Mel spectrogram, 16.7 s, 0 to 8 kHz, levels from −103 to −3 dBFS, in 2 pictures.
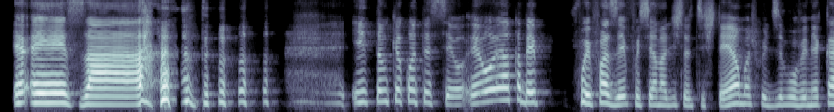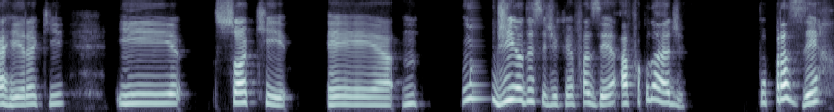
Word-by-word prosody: É 260 0 +8
é - - +9
exato, 220 - +6 1.9
então 285 +2 -6
o - - -12
que - - -13
aconteceu? 270 -8 -8
Eu 255 +4 -3
eu 325 +2 +2
acabei 280 -5 -2 0.3
fui 245 -4 0
fazer, 230 -4 -1
fui 215 -1 -10
ser 210 +2 -8
analista 200 -1 -9
de 185 - -19
sistemas, 225 +6 -3
fui 215 -3 -11
desenvolver 200 +1 -9
minha 205 +1 -9
carreira 215 -1 -2
aqui 230 +2 -11 0.5
e, 245 +1 -3 0.3
só 270 +1 +2
que, 235 -8 -6 0.4
eh, 210 -1 -3
um 235 +2 -7 0.5
um 370 +2 -6
dia 320 +8 +3
eu 330 - +2
decidi 245 -8 -6
que 220 - -11
eu - - -5
ia - - -13
fazer 230 0 -3
a 245 0 +3
faculdade, 265 - -2 0.7
por 265 - -8
prazer. 275 - +2
240 Hz, 140 wpm, -22 LUFS, 215-270 Hz, 1.9 s, é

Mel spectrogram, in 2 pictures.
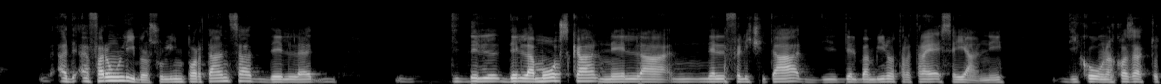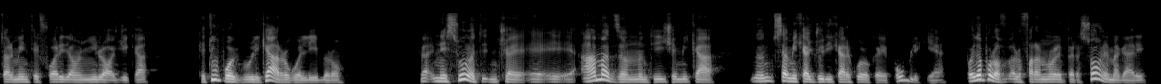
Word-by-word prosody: mhmm, - - -38 0.5
ad - - -2
a 150 - -1
fare 160 +3 +5
un 175 0 +8
libro 135 -11 +3
sull'importanza 135 +6 0
del 120 -1 0 0.7
d 125 -1 -21
del 145 +2 +2
della 145 +1 +6
mosca 150 +1 +4
nella 125 -1 +1
nella 125 +1 -2
felicità 130 +2 +1
di 115 -1 -10
del 120 0 -3
bambino 120 +2 -1
tra 115 -2 -7
3 125 +2 0
e - - -5
6 115 0 -2
anni, 100 +1 -5 0.5
dico 120 +1 -5
una 115 -3 +3
cosa 130 +1 +1
totalmente 120 0 -3
fuori 120 0 -2
da 115 -1 -1
ogni 110 +1 -3
logica, 105 0 -3 0.5
che - - -7
tu 220 - +2
puoi 135 - +4
pubblicarlo 110 0 +1
quel 105 -1 -3
libro. 100 -1 -5 0.7
Cioè 150 -2 -6
nessuno 150 - +3
ti 135 - -7
n 115 - -5
cioè, 115 -2 -2
e 120 - -7
e 120 +1 -6
e 120 - -8
Amazon 145 - +2
non 115 0 -2
ti 120 - -8
dice 120 0 -3
mica 115 -4 -2 0.3
non 150 +2 -2
sta 165 +4 +3
mica 135 -4 +2
giudicare 120 -1 -1
quello 115 -3 -2
che 95 - -6
pubblichi, 100 - -6
eh. 95 +1 -14 0.2
Poi 160 - +1
dopo 220 0 +5
lo - - +4
f 120 - -12
lo 125 -2 -4
faranno 120 -1 -2
le 115 - -1
persone 245 - -1
magari 95 -2 -5
120 Hz, 175 wpm, -23 LUFS, 115-135 Hz, 0.7 s, un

